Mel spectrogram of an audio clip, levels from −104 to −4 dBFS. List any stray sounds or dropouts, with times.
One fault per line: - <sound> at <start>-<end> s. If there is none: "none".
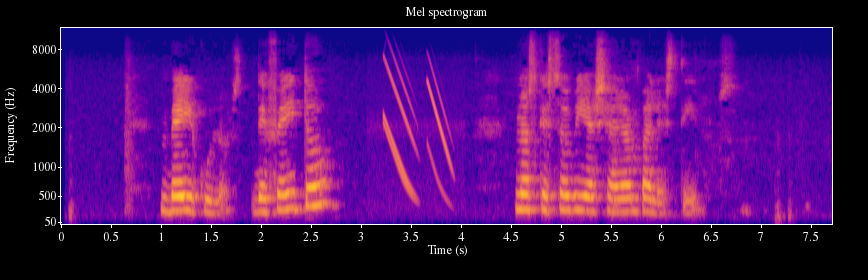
- chirp at 3.2-4.0 s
